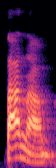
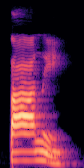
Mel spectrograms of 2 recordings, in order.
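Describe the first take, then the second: First: The word ends with an am sound. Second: The word ends with an e vowel. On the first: "berakhiran kata am" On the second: "akan dirubah menjadi tane"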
